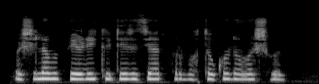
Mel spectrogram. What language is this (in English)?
Pashto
